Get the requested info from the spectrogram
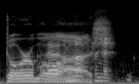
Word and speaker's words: Dora Milaje: It is The Dora Milaje? – Dora Milaje.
